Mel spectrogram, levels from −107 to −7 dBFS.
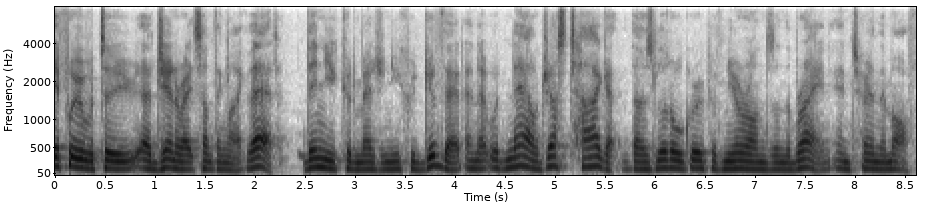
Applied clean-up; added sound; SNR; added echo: none; none; none; none.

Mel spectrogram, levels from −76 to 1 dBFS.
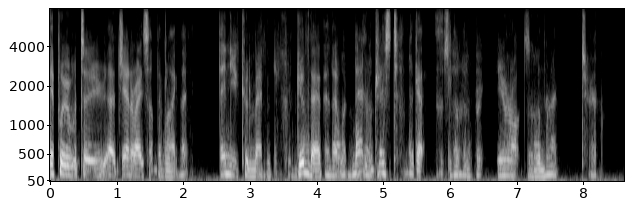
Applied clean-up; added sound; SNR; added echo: neural diffusion model UNIVERSE++.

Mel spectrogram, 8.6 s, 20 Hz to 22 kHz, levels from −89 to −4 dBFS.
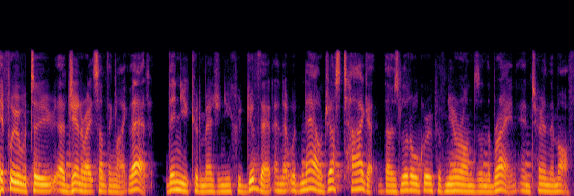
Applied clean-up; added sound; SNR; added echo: neural mask model DeepFilterNet 3.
